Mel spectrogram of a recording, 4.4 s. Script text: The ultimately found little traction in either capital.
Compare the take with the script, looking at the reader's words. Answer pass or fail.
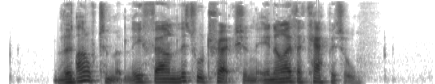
pass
